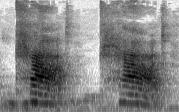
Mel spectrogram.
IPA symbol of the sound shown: æ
